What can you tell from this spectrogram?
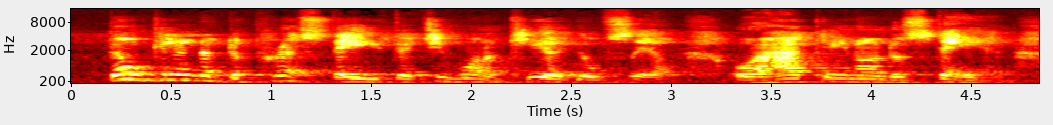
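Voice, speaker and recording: A woman speaks with a fairly low pitch and very wide pitch swings. Room echo is audible. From Birmingham, Alabama. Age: 70s. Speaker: civil rights veteran. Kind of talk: advice to youth.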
